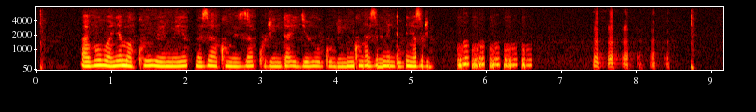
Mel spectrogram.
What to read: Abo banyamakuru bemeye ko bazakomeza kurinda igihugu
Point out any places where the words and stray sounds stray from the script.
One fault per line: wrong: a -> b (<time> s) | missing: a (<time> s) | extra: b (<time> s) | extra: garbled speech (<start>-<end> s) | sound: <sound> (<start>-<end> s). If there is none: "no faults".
missing: ko (2.0 s)
extra: garbled speech (4.0-5.2 s)
sound: laugh (5.6-6.6 s)
sound: laugh (7.4-8.5 s)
